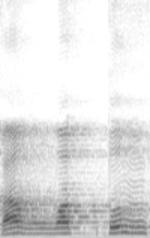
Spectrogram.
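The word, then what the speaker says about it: فَرَّطْتُمْ: Baca to yang tebal tanpa qalqalah, kemudian baca tu-nya. Bacanya wa min qablu ma farrattum fi Yusuf. Itu dia. Farrattum. Jangan gabung kita langsung sehingga menghilangkan to, tidak boleh.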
